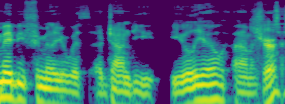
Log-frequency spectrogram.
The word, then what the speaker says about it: DiIulio: You may be familiar with John DiIulio.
